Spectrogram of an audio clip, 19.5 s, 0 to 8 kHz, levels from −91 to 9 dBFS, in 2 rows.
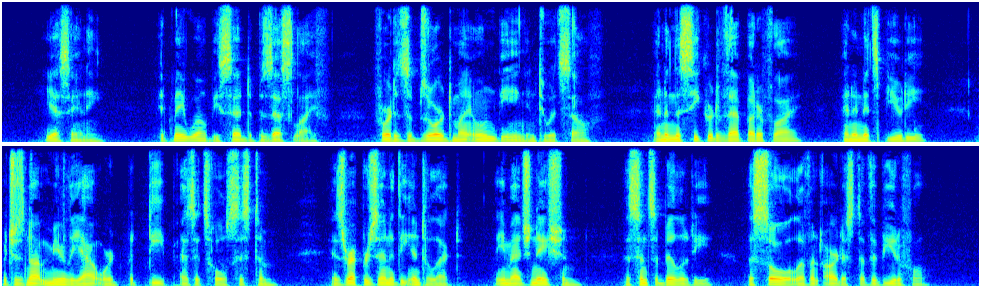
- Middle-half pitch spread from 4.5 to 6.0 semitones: No, narrow, 2.5 semitones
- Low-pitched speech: Yes, very low, 90 Hz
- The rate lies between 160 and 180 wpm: Yes, average, 170 wpm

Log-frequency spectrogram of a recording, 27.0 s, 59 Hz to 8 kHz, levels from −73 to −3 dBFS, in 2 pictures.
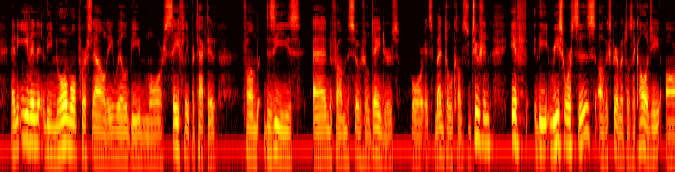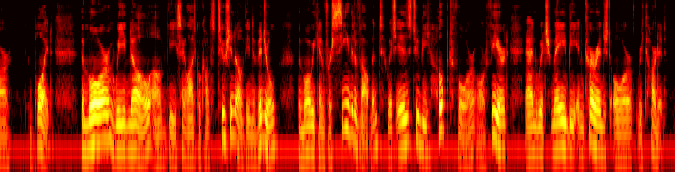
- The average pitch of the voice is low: Yes, low, 110 Hz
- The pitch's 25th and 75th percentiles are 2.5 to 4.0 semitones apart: No, wide, 5.4 semitones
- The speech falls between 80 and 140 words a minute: Yes, slow, 135 wpm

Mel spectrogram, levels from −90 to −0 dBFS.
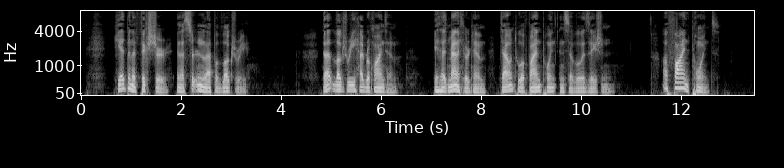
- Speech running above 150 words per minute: No, slow, 135 wpm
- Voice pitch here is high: No, very low, 95 Hz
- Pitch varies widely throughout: Yes, wide, 6.1 semitones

